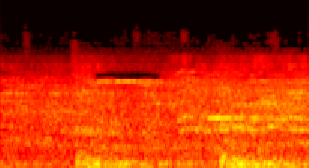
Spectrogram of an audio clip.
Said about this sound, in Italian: C'è uno sparuto gruppetto di tifosi di Siena che ci sta facendo sentire intanto dall'altra parte della nostra postazione.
